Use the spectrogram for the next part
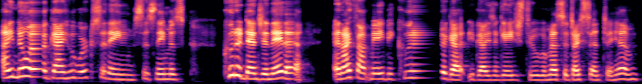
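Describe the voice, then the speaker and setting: A woman's voice: medium pitch, normal speed. A woman chatting enthusiastically on a video call, effusive and welcoming. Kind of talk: casual video call chat.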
